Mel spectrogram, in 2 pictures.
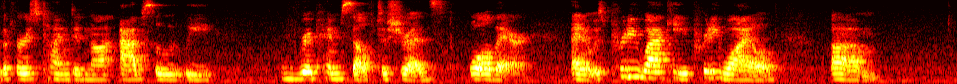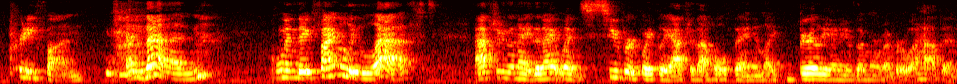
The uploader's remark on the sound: Bad audio. Whoops, the audio got worse.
